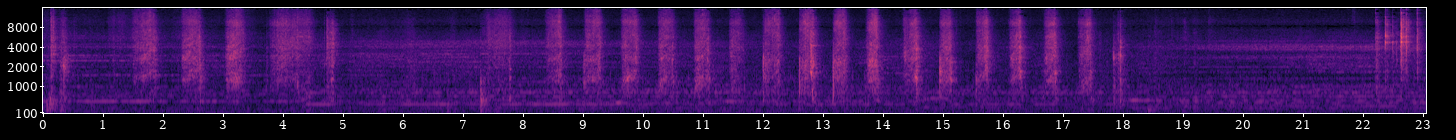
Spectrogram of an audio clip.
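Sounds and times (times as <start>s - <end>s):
soft background music: 0.0s - 23.0s
scraping clay slab: 1.5s - 4.9s, 7.4s - 17.6s.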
